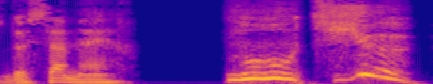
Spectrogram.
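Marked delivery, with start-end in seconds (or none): 1.1-2.1 high, loud cry of awe; a sudden loud gasp of awe; awed cry. A narrator's reading. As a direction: cry out, overwhelmed by wonder. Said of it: "s'écria Harman".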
